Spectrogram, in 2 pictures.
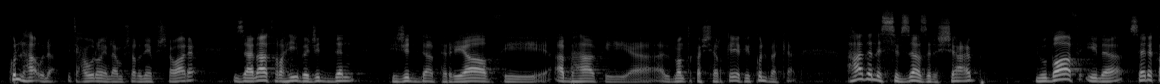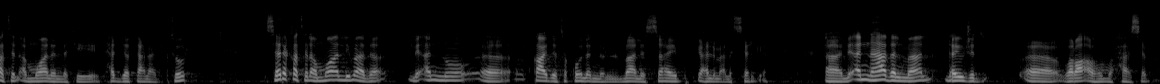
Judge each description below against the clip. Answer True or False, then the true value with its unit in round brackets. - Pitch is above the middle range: False (145 Hz)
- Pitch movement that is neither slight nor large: True (4.1 semitones)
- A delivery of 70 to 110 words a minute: False (135 wpm)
